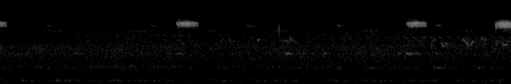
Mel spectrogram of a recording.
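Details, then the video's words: Hungry young cuckoo calling for food with brief shrill high-pitched notes, two of them close together near the end, over constant hissing background noise and faint buzzy chatter. "Cuckoo birds are so hungry."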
